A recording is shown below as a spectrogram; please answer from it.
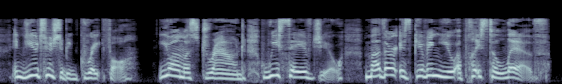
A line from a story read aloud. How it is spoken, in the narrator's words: Sharon snaps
